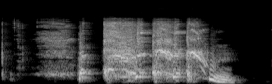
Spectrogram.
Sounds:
Cough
